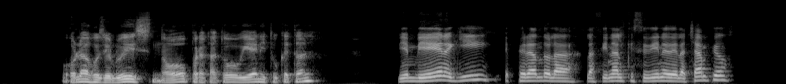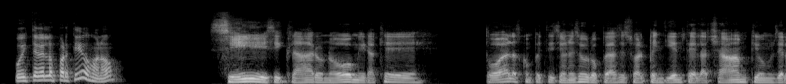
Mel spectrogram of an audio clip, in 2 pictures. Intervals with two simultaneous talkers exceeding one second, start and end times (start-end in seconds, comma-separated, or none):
none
